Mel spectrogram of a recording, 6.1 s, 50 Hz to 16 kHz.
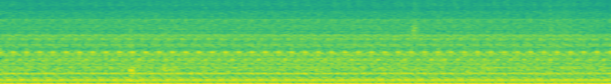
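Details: VW Golf 4 idling cold after replacing the water pipe seal on the cylinder head to fix a coolant leak, no leaks found, left running to reach 90°: even, steady idle, smooth low rumble, no misses or knocks; normal idle.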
